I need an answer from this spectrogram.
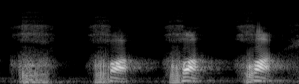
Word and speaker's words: خ: We can have the combination of K and H to produce the sound Kha by pressing the top part of our throat like a scratching sound.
